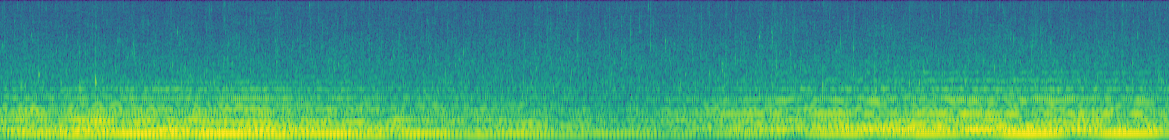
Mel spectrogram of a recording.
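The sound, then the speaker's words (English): Gentle rain patters steadily and softly, with light scattered drops over a low, sustained droning tone that continues throughout. No one speaks. “A gentle rain begins to fall.”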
